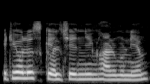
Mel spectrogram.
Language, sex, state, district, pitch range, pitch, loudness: Bengali, female, West Bengal, Jhargram, 220-260 Hz, 240 Hz, -15 LUFS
